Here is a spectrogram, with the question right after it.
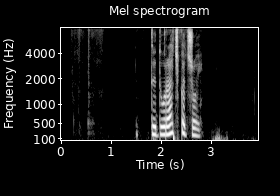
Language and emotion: Russian, neutral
